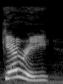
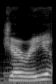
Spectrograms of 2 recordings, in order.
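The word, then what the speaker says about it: Gerry: and then his successor elbridge gary uh or elbridge jerry uh i guess some people pronounce it he later suffered a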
